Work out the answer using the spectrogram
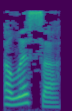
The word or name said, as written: ilyssa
